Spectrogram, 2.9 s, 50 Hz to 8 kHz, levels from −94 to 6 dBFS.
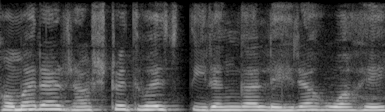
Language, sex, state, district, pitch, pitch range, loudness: Hindi, female, Uttar Pradesh, Hamirpur, 230 Hz, 225-250 Hz, -22 LUFS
